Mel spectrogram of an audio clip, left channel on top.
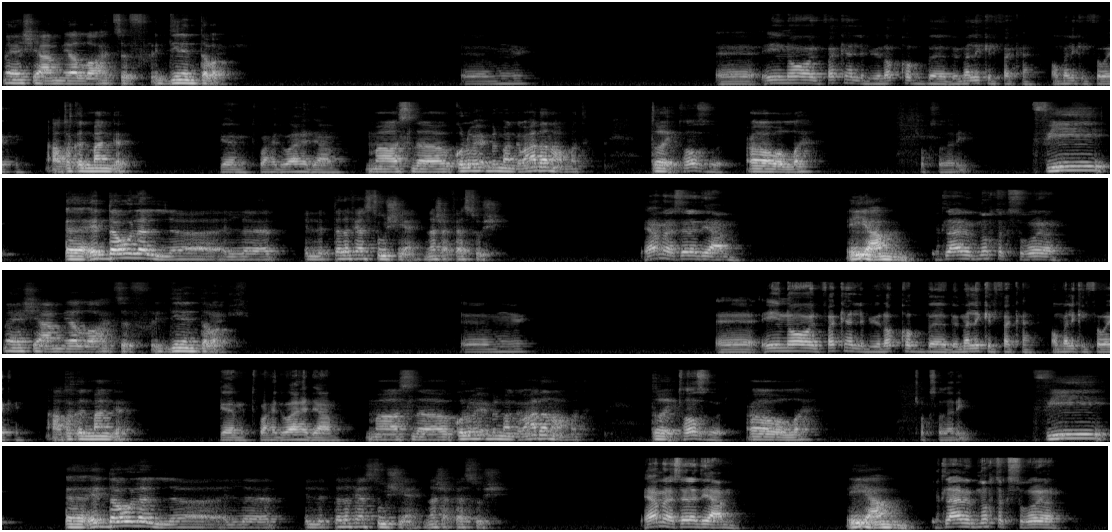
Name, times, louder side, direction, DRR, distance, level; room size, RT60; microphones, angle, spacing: voice 1, 0.0-2.2 11.6-12.3 14.7-16.8 17.6-17.8 18.5-19.2 21.5-22.1 22.8-24.9 25.2-27.1 30.6-31.2, left 3 dB, 40° left, 3 dB, 2.1 m, -21 dB
voice 2, 4.6-5.2 7.1-11.3 13.3-14.5 17.9-18.3 20.4-20.8 28.6-29.5 31.6-32.7, right 3 dB, 50° right, 10 dB, 0.9 m, -25 dB
11.0 x 6.7 x 4.5 m, 0.38 s
head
